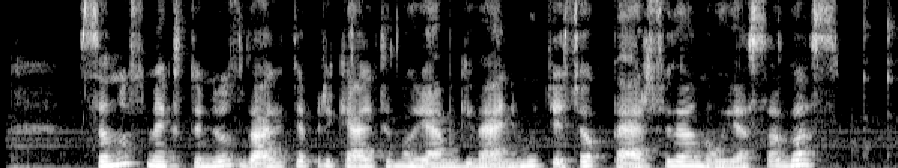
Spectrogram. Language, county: Lithuanian, Alytus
